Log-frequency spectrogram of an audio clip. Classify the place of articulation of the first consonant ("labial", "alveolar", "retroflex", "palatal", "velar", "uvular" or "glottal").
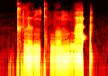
velar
